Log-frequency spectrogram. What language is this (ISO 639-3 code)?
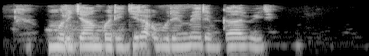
kin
